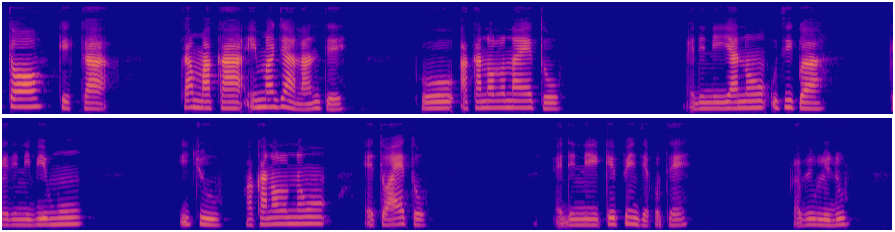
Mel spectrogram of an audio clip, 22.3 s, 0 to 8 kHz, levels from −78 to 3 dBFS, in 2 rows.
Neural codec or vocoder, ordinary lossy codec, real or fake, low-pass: none; AAC, 48 kbps; real; 7.2 kHz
